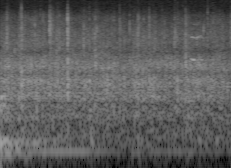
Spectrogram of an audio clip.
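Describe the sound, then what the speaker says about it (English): Applause from a studio audience carries on as a faint, steady wash of clapping through the whole stretch, with no voices over it. "Let's keep the applause going"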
